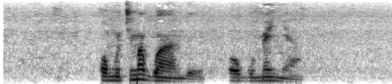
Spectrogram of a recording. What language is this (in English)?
Ganda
